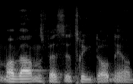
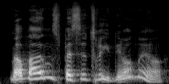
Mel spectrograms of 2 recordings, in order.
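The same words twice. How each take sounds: First: It is said in a concerned, worried tone. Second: It is said in a proud, celebratory tone. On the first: Having the best welfare schemes is a problem. "Det er et lite problem" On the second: Having the best welfare schemes is a good thing. "Det burde jo være det beste i verden"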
